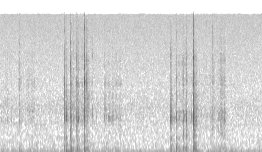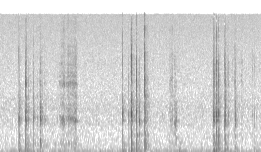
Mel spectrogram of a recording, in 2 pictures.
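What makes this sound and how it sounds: Fingernails tap on the outer side walls of an open white cardboard jigsaw puzzle box bottom holding a bagged puzzle. The result is quick, dry, hollow clicks in five separated bursts, each with a mid-toned knock and a faint papery scratch. A low hum sits underneath throughout.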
